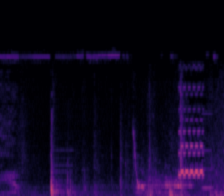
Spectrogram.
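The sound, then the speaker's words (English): A telephone rings with a short burst of bright, high electronic trilling near the end, after a few soft knocks and rustles. “His phone rings.”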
